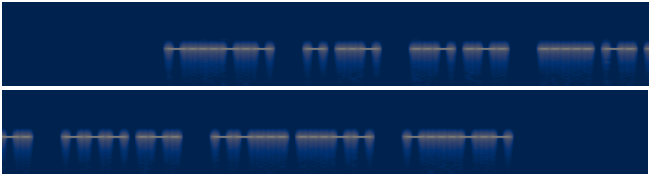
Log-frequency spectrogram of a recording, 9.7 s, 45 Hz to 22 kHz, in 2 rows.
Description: Morse code, heard as a keyed tone, about 30 wpm, 700 Hz. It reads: <BK> TU UR 5NN OR 73 <BK>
